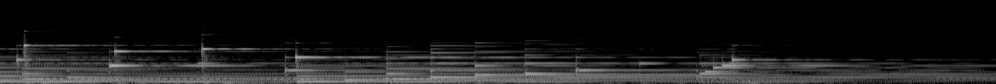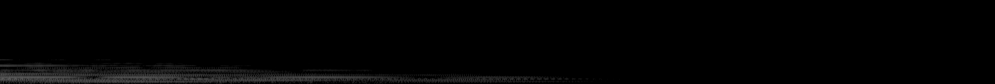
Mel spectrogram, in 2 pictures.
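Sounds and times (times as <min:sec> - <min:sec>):
piano piece: 0:00.0 - 0:15.7.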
